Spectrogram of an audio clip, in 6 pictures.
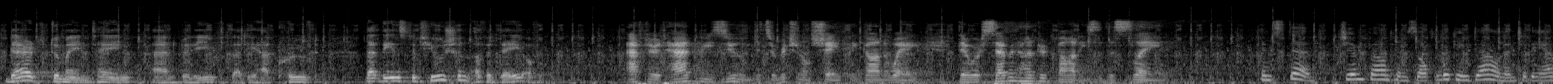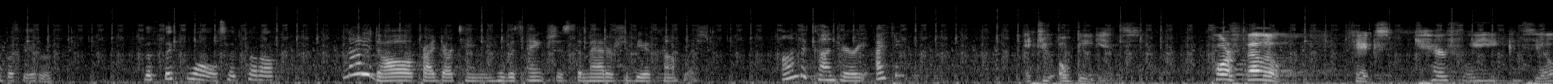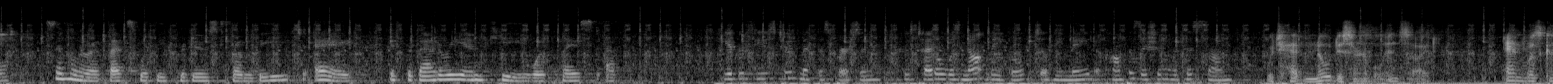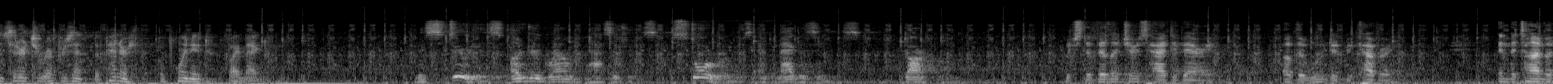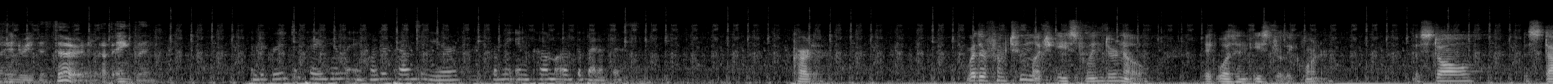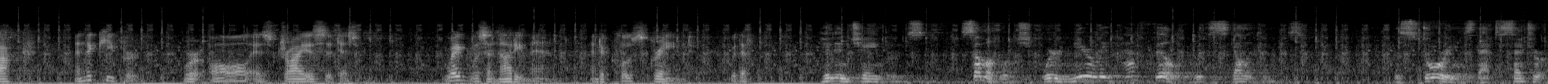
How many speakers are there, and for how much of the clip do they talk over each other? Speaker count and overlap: nine, no overlap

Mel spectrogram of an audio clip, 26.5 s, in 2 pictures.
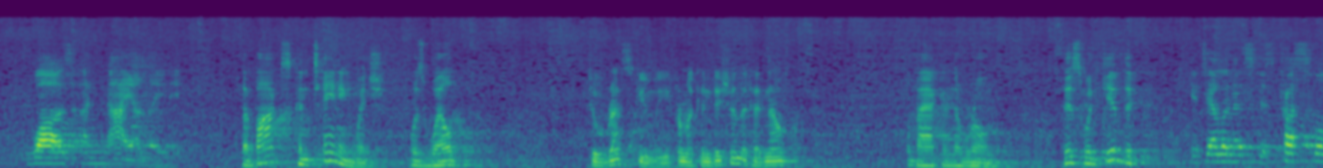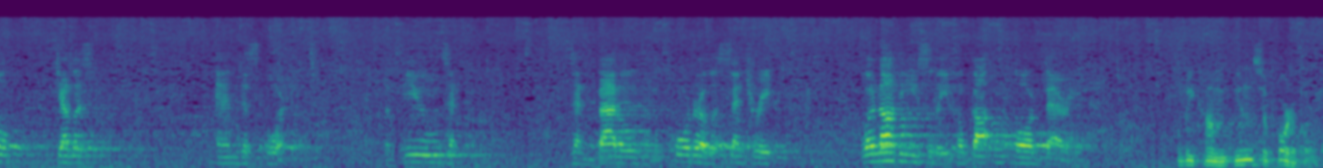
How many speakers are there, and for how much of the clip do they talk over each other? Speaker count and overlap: three, no overlap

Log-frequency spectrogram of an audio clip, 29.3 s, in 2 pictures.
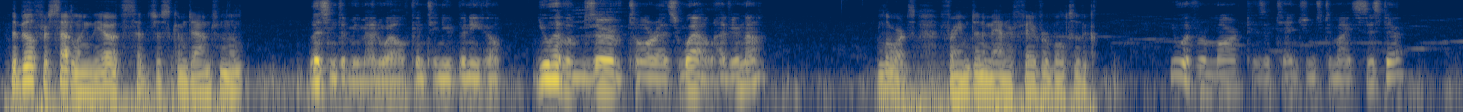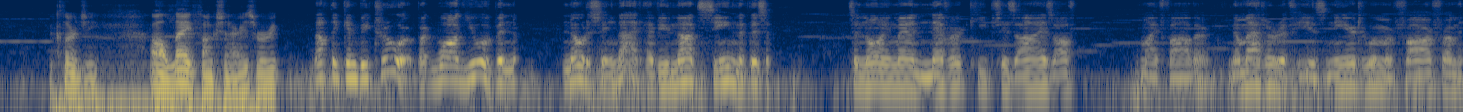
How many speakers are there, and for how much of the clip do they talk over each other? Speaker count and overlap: two, no overlap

